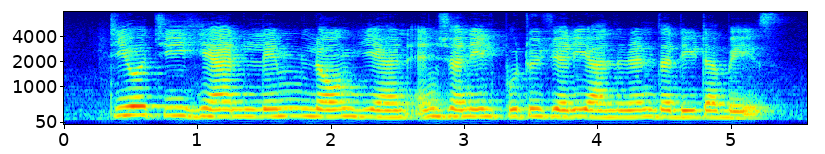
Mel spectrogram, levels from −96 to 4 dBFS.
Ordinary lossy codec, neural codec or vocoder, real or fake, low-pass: none; none; real; none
